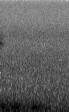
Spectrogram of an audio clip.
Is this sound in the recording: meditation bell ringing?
no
